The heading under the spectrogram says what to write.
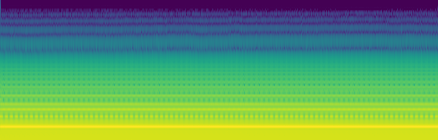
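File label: "pick", spoken word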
